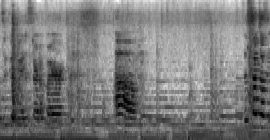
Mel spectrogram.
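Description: Seitan fajitas sizzle steadily in a pan on a gas stove, a loud continuous frying hiss with stirring and scraping bursts throughout, close by.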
